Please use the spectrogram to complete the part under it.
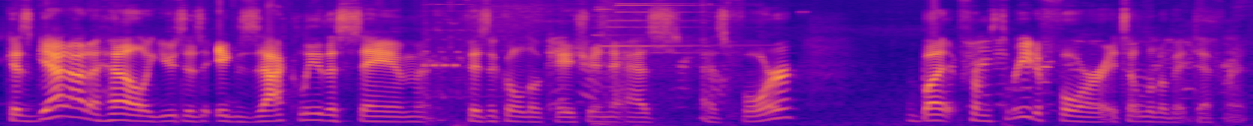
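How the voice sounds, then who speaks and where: Man, casual game stream commentary, rambling, gravelly edge, bright tone. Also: mid-range voice, expressive, moderate pace, a little hiss or hum. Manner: chatty, rambling, reads chat aloud, laughs often.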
